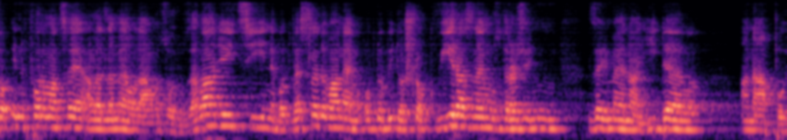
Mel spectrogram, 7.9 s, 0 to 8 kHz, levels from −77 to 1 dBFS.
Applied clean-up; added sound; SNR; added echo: none; none; none; reverberation time 0.3 s.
